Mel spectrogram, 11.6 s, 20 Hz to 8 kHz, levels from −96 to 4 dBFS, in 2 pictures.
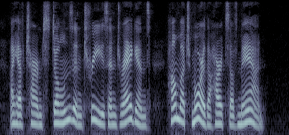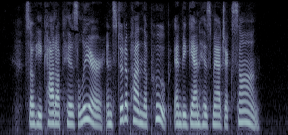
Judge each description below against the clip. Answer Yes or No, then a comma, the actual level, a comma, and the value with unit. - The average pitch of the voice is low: No, medium, 185 Hz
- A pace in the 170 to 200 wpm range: No, average, 160 wpm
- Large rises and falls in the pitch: No, average, 3.7 semitones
